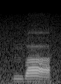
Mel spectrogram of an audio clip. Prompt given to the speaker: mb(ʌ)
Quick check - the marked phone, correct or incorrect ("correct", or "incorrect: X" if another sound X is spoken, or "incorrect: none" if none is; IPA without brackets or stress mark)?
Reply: incorrect: a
